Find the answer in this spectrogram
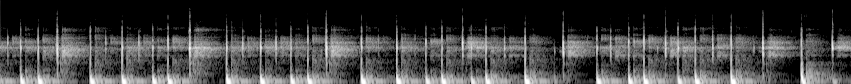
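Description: Fender Jaguar electric guitar tapped by hand on its body, picked up by a contact mic built into the guitar: a fast, uneven run of percussive thumps, several a second, each with a short low ring, with a couple of brief pauses.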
